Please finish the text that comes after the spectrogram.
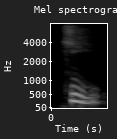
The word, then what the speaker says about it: Qi: From Chinese point of view, they call it as Qi, Qi, Qi, whichever way you want to pronounce it.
